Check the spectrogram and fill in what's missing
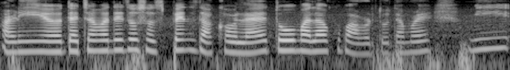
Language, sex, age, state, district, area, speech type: Marathi, female, 18-30, Maharashtra, Sindhudurg, rural, spontaneous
